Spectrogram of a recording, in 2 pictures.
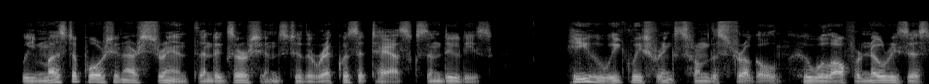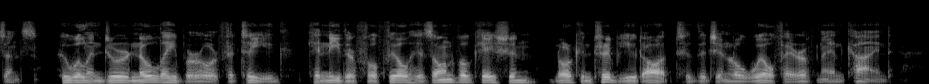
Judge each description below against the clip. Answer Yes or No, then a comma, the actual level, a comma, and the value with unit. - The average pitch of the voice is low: Yes, very low, 85 Hz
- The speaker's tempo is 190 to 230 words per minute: No, average, 150 wpm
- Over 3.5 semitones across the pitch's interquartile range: No, average, 3.1 semitones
